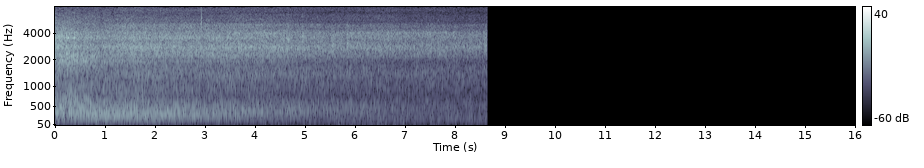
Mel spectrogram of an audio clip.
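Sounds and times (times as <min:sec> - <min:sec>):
train wheels rushing on rails: 0:00.0 - 0:08.7.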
